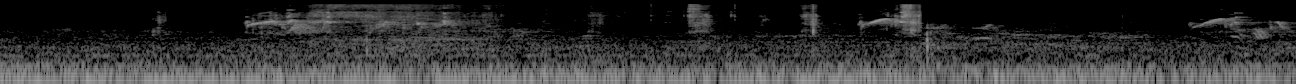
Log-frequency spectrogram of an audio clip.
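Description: Birds chirping in a few short, arching calls over a steady low outdoor rumble.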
